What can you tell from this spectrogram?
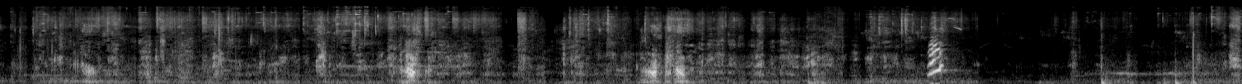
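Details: Dogs at a dog park during play, with a few short, sharp rising yelps and whines spaced several seconds apart over a noisy outdoor background.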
